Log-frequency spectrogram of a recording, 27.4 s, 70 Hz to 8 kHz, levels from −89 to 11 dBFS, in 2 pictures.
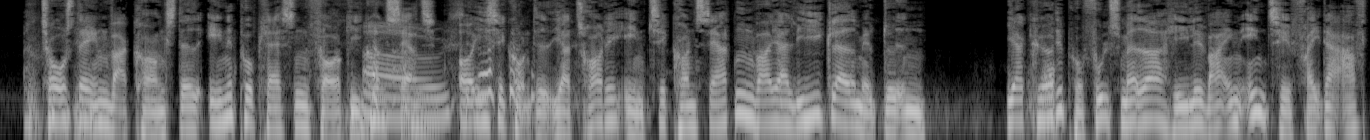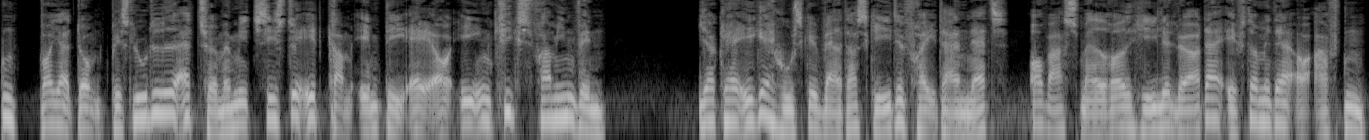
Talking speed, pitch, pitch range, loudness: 150 wpm, 120 Hz, 100-135 Hz, -22 LUFS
